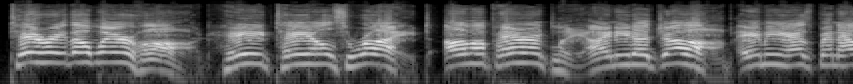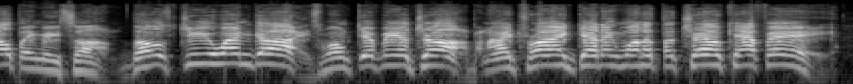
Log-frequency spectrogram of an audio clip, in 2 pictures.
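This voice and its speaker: A man reads messages aloud as a livestream co-host. His voice is high and bright, with a casual delivery. The sound is close and dry. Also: sing-song, moderate pace, few pauses, no room sound.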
